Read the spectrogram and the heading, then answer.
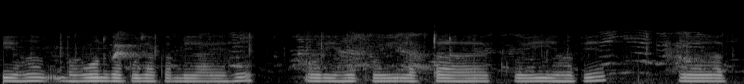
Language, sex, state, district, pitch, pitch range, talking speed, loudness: Hindi, male, Bihar, Araria, 150 Hz, 145-155 Hz, 120 wpm, -33 LUFS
